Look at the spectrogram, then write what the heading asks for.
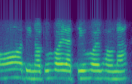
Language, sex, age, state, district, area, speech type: Assamese, female, 18-30, Assam, Dhemaji, urban, conversation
